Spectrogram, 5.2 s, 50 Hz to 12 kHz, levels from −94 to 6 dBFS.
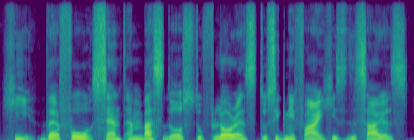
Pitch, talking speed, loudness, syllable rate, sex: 160 Hz, 115 wpm, -18 LUFS, 4.4 syllables/s, male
